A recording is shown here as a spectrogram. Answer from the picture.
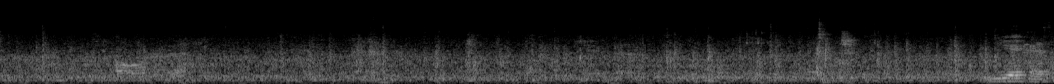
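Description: Scattered clicks and light rattles of hands working at the plastic battery compartment of an instant gas water heater, prying it open to change the cell, over a steady background hiss.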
